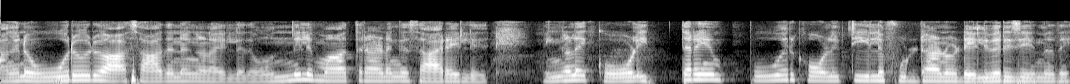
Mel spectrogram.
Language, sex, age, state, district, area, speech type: Malayalam, female, 18-30, Kerala, Kannur, rural, spontaneous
